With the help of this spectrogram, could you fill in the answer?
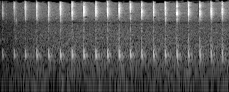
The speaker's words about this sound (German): Wenn er kurz vorm Angreifen ist, dann klappert er erstmal äh, ganz bedrohlich mit den Zähnen. Das klingt so.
